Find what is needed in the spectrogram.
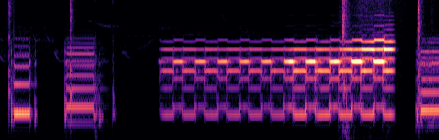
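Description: Cartoon mobile phone sound effect: two short key-press beeps as a number is dialled, then a trilling electronic ring lasting about a second. The ring stops as the call is answered.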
